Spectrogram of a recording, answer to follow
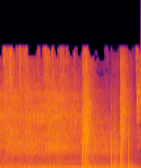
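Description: A rock band playing live: electric guitars, bass and a drum kit playing a stretch without vocals, heard through the soundboard mix.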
